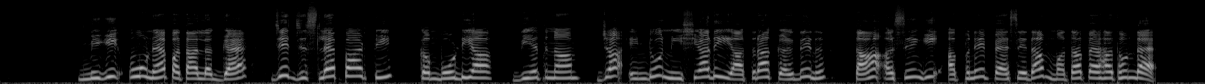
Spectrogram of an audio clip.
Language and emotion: Dogri, happy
